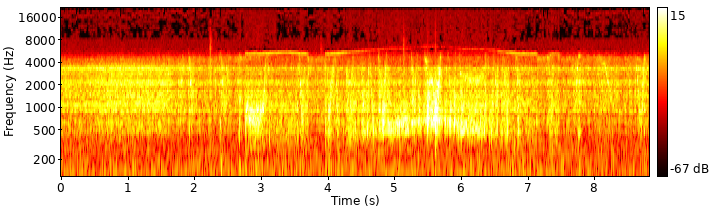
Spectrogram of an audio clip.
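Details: Eatons Universal Electrohome floor-standing tube radio, heavily modified by a previous owner, during IF alignment check: thin high whistle over hiss and crackle, drifting in pitch and popping in and out, a spurious IF oscillation; grounds being removed to trace it.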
